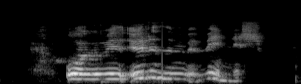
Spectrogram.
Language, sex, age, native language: Icelandic, male, 10, Icelandic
